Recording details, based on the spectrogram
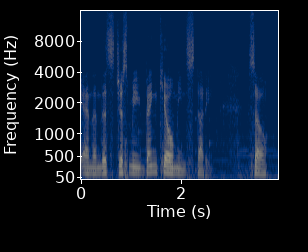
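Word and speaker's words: benkyō: Benkyo. Oh yeah, it's yo, isn't it? Yeah. Ben Kyo. And then it would just have a long U sound, right? Because of the. No, it's elongated O, remember?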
